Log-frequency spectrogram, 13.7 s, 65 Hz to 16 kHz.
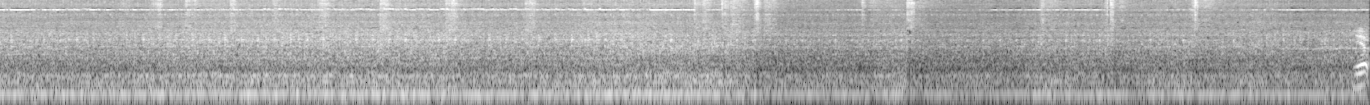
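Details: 2001 Jeep Cherokee idling with a thin, steady high-pitched whistle that changes and stops when the leak is covered; cracked vacuum line leak, found by spraying water, not the exhaust manifold as suspected.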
